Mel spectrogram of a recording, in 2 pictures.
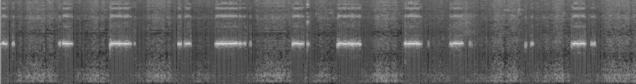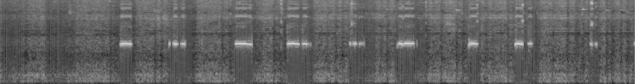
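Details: Front-load dryer running with a sharp high chirp repeating a little under once a second as the drum turns over a soft rumble; squeak starts after running a while, located at the front drum sliders, which are to be replaced.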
